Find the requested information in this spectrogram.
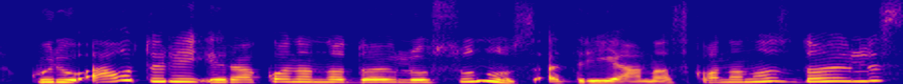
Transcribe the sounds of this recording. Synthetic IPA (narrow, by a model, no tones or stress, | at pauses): kʊɾʲuːʔɑˑʊt̪oɾʲɛɪiːɾɐkoːnɐnod̪oːɪlʲoːsuːnʊsɐ̰d̪ʲɾʲɪjæːnɐskoːnɐnoːsd̪oːjɪlʲɪs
